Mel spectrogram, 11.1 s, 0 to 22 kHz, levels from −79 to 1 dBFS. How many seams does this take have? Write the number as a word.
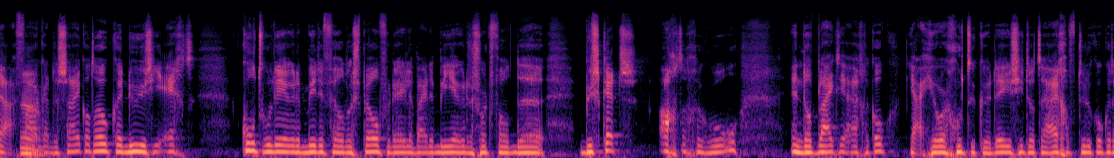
zero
